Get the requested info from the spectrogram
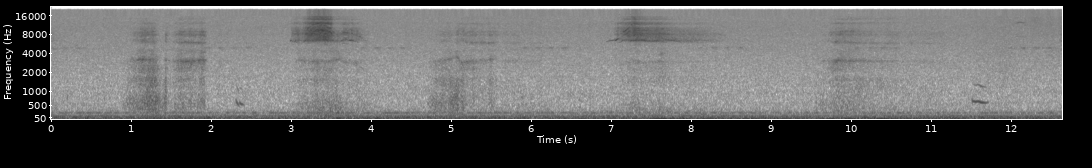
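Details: Koharu, a sleeping Shiba Inu, snoring in a way likened to the Titanic setting sail: breathy, hissing snores recurring every two to three seconds over a steady low hum.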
